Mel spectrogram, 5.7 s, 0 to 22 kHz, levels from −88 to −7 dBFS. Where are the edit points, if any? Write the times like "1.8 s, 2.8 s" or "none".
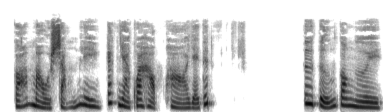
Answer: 1.5 s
